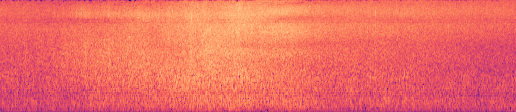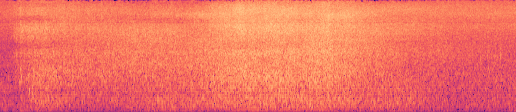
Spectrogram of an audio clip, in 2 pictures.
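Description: Ocean surf washing over shoreline rocks, a steady rush that swells and fades twice. There is a sudden jump in the sound about halfway in.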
